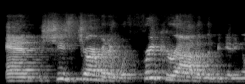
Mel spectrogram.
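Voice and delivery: ordinary talk

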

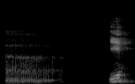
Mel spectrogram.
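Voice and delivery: very soft, halting reply; meek, quiet goblin henchman; hesitant underling. Acted. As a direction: answer small and unsure, barely audible. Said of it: "Green Arm kinda goes".

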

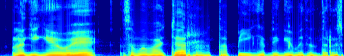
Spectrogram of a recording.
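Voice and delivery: ordinary talk

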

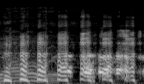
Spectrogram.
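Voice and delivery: said through a laugh; real laugh while saying it. Real, not acted. Eager to sing [name] songs.

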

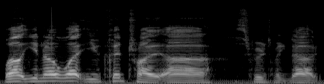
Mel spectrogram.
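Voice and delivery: ordinary talk, nothing marked

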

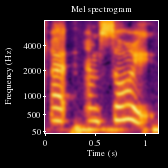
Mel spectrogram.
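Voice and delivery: soft, halting apology; stammering. Acted. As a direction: stumble over the words, quietly. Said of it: "Sophie stammered".

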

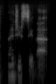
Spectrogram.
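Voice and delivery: very soft, low, mortified mutter. Retold or imitated. Actor remembering being seen at her worst, soft low groan. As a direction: groan it under your breath, low and soft. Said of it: "I'm like".

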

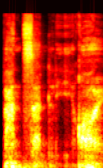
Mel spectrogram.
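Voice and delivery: voiceless, very soft whisper into his ear; barely breathed whisper. A narrator's reading. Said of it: "Kaum hauchend wisperte sie".

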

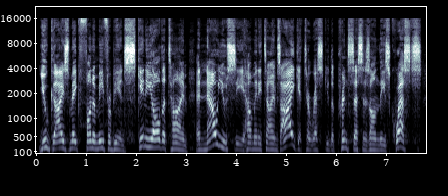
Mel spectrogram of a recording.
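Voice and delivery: proud skinny elf. A narrator's reading. Elf boasting to friends about rescues, proudly. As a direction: chest puffed out, brag it. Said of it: "puffs out his chest proudly".

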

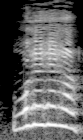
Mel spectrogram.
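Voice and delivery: high, imitated wail; baby seal cry. A narrator's reading. Baby seal heard from the beach, crying. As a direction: bleat like a crying seal pup. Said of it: "the baby seal cried back".

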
